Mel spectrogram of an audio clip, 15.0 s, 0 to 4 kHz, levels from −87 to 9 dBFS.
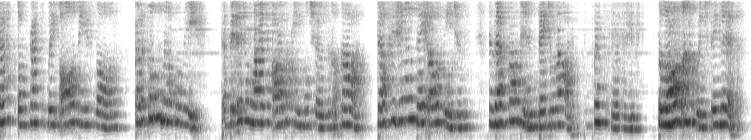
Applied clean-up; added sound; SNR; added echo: neural mask model DeepFilterNet 3.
